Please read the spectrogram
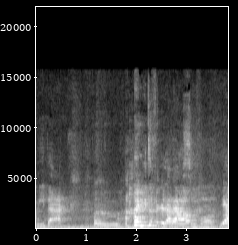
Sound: laughs

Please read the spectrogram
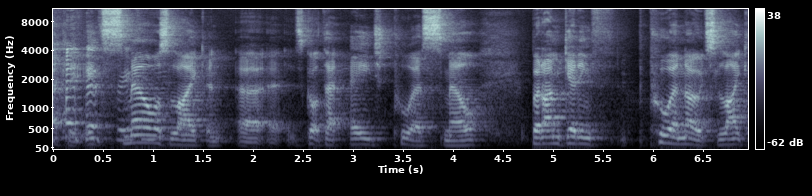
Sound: laughter

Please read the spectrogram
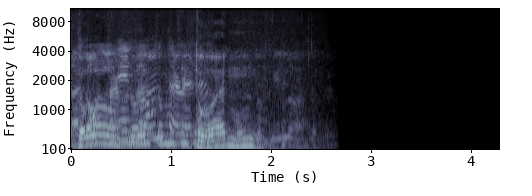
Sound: non-english speech

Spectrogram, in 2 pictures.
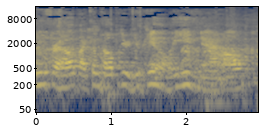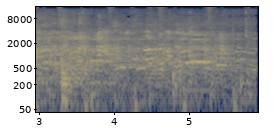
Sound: laughter

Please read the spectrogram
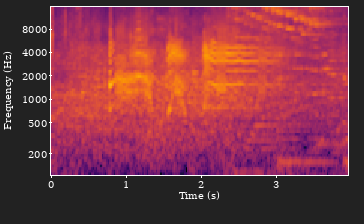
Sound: screaming

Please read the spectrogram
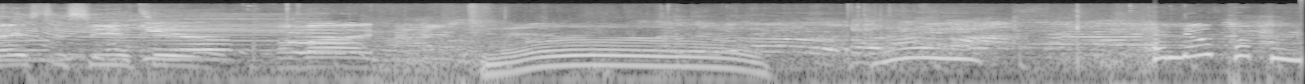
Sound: imitating cow sound

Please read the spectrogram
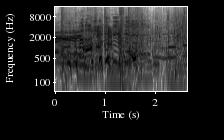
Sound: laughing

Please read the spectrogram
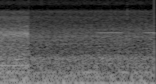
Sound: whirr

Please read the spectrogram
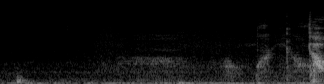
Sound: gasps

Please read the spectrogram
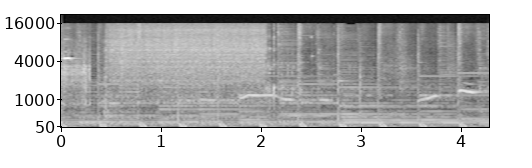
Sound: water running

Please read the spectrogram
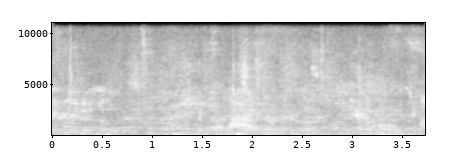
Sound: chatter

